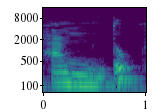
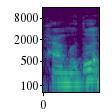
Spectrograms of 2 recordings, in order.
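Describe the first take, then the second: First: The final 'du' sound comes out clearly and fully. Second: The final 'du' sound is weak and clipped. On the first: The speaker calls it right. "ദാലൊക്കെ പറയുമ്പോൾ ദൂ തന്നെ വരണേ" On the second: The speaker calls it wrong. "അല്ല"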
